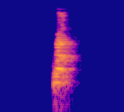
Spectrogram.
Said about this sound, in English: Just waiting for a dog to stop barking.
